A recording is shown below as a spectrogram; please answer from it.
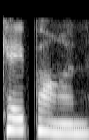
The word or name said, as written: capon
